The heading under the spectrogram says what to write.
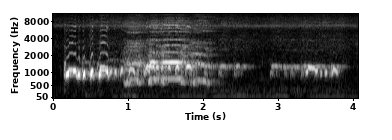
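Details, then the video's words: Local zebra dove in vigorous, loud-voiced song used to lure other doves: rapid pulsed cooing that blurs into a dense warbling stretch, followed by a quieter run of evenly spaced coo notes. "Perkutut Lokal Gacor Suara Besar Suara Paling di Sukai Burung Perkutut apa Saja"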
